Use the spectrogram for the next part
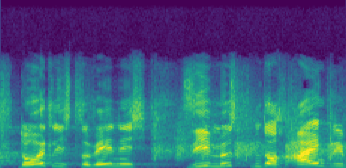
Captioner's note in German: Beifall bei der FDP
